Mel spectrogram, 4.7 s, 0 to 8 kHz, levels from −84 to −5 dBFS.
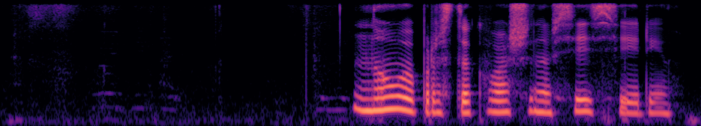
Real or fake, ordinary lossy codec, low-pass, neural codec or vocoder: real; none; 7.2 kHz; none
